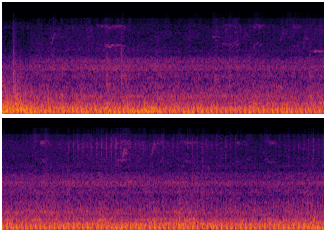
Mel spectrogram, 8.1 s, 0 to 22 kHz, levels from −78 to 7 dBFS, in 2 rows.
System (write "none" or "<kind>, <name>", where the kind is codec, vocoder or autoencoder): none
